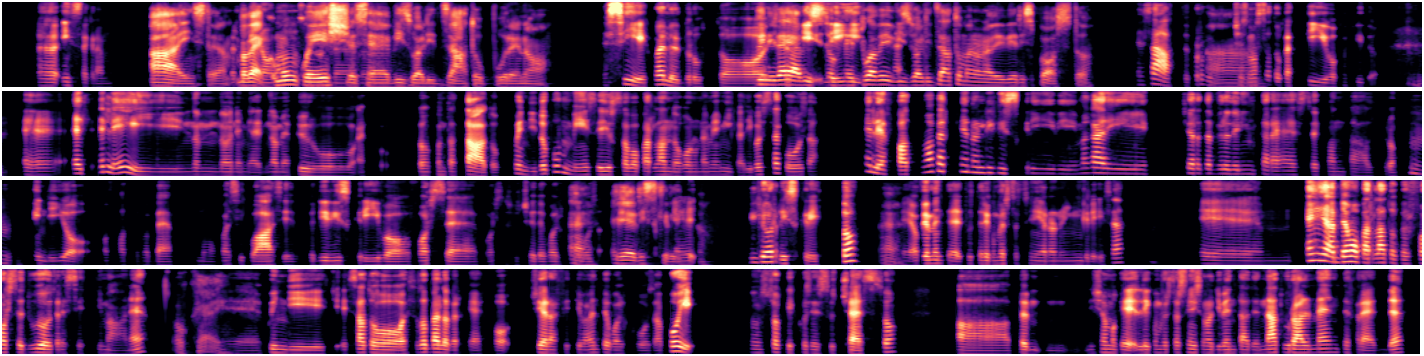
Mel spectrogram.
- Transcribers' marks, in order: "cioè" said as "ceh"; other background noise
- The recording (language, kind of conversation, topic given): Italian, podcast, Hai mai incontrato qualcuno in viaggio che ti ha segnato?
